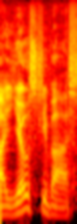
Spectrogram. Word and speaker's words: Iosivas: are in um is how do you pronounce it iosivas uh yosias like Yoshi from Mario yosias uh yeah I mean 5%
